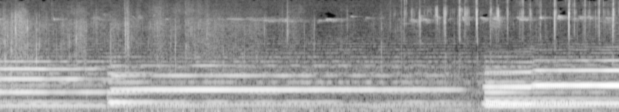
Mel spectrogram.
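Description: Background music of sustained chords, each held for a second or two before shifting to the next, louder for the last second.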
